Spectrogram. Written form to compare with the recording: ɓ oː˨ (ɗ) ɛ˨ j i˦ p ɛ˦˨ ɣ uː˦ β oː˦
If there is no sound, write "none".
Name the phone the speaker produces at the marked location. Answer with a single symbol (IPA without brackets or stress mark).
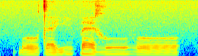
t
